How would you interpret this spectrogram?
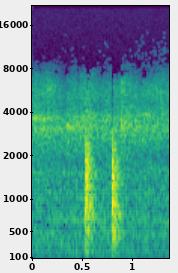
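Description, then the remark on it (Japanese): Two quick knocks on a wooden door of a room, moderately loud, about a quarter second apart, with a quiet background hiss and no voices. “しばらく何もしないまま部屋にこもっていると、やがてノックの音がした。”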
